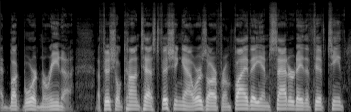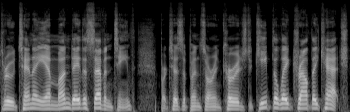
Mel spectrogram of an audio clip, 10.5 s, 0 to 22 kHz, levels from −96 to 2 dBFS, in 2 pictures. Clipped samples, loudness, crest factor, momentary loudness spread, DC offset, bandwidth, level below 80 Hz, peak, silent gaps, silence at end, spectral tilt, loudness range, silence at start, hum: under 0.1%; -27 LUFS; 18 dB; 8 LU; under 0.1%; 16.5 kHz; -62 dBFS; -10 dBFS; none; 0.05 s; -5.5 dB/octave; 3 LU; 0 s; none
